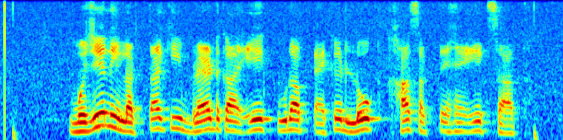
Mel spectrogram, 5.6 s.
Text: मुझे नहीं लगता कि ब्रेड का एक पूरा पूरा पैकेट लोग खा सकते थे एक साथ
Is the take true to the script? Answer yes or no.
no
